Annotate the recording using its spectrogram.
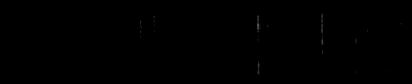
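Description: Faint clicks of computer keyboard keys, a handful of scattered keystrokes as a word is typed, over near silence.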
